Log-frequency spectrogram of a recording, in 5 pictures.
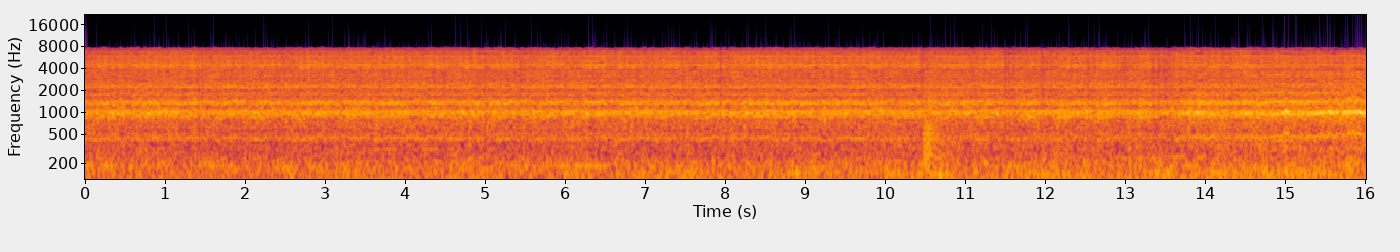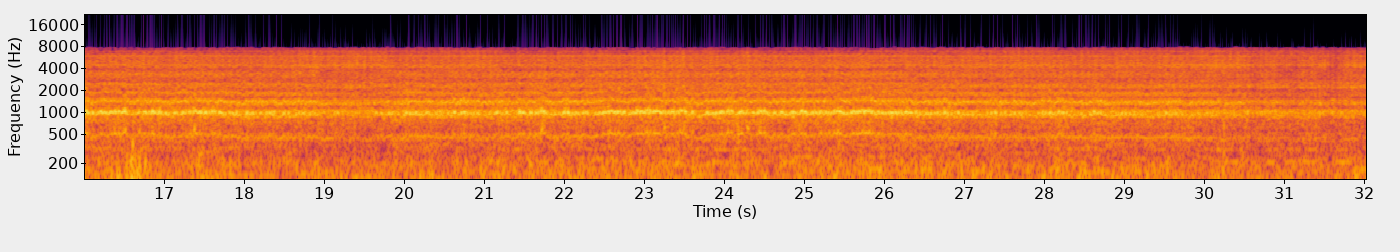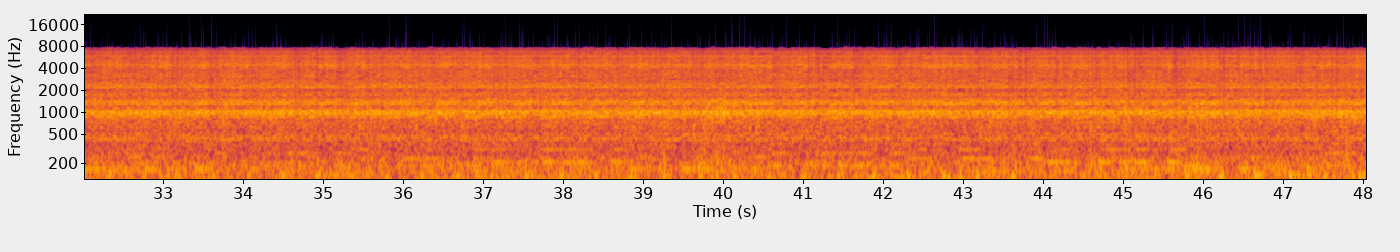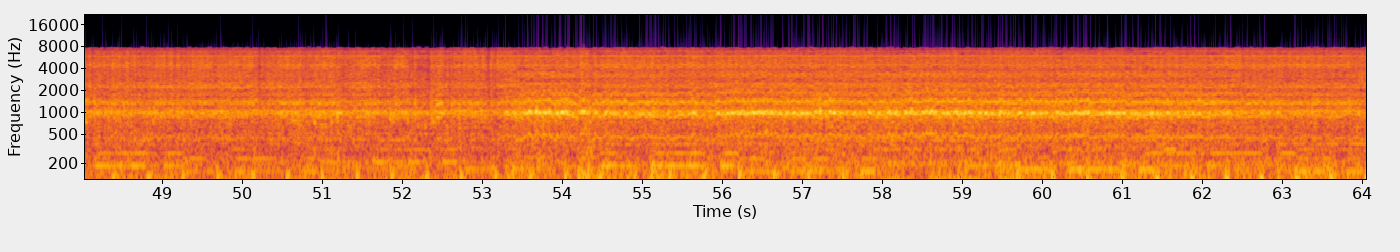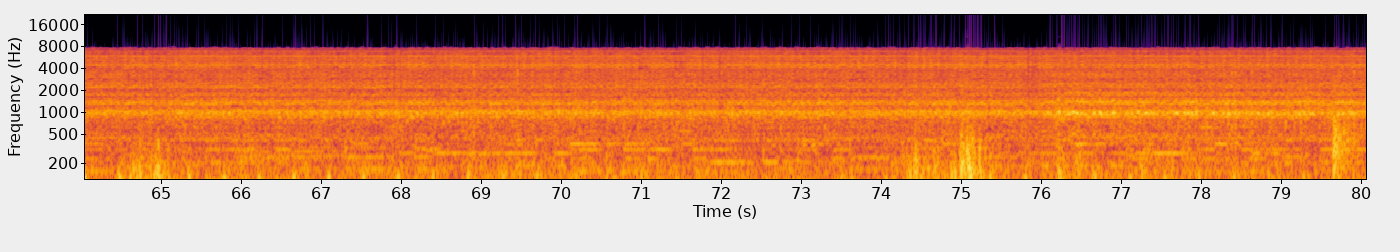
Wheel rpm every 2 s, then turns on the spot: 110, 110, 110, 120, 110, 120, 110, 110, 110, 110, 120, 110, 120, 120, 120, 110, 110, 110, 110, 110, 110, 110, 110, 110, 120, 110, 110, 110, 110, 110, 110, 120, 120, 120, 120, 110, 110, 110, 120, 120.
none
